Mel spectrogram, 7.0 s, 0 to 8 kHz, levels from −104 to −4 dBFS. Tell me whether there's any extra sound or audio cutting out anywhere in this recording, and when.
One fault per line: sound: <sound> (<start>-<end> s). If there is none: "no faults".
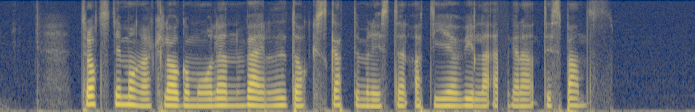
sound: dropout (5.0-5.1 s)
